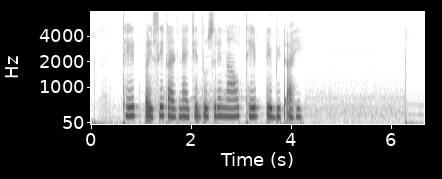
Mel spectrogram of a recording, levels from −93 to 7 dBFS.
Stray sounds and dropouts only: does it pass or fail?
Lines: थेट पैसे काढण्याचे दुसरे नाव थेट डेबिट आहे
pass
